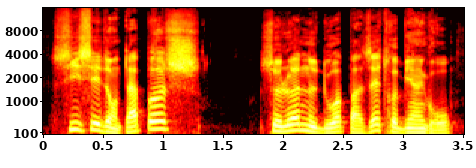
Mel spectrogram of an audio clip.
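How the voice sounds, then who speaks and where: A tiny, excitable female blue tit chirps her lines in a high, lilting voice, as a male storyteller puts her on. Her delight bubbles up from phrase to phrase. The sound is close and dry, like a storybook reading. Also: a little slow, no room sound. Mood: sly.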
